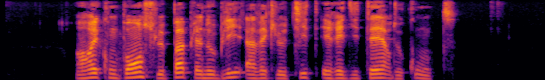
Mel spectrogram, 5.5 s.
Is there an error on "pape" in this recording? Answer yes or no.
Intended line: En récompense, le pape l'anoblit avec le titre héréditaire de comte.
no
